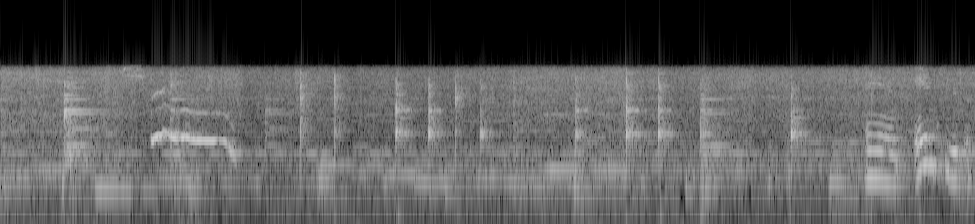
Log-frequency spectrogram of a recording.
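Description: Mushrooms sizzle and crackle in a hot skillet while a utensil scrapes and stirs them in short repeated strokes, the frying hiss steady underneath for a one-pot skillet dinner.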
